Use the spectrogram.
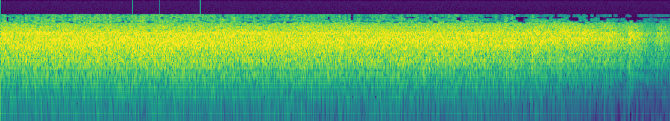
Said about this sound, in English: Clap them up. Clap the DSO.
